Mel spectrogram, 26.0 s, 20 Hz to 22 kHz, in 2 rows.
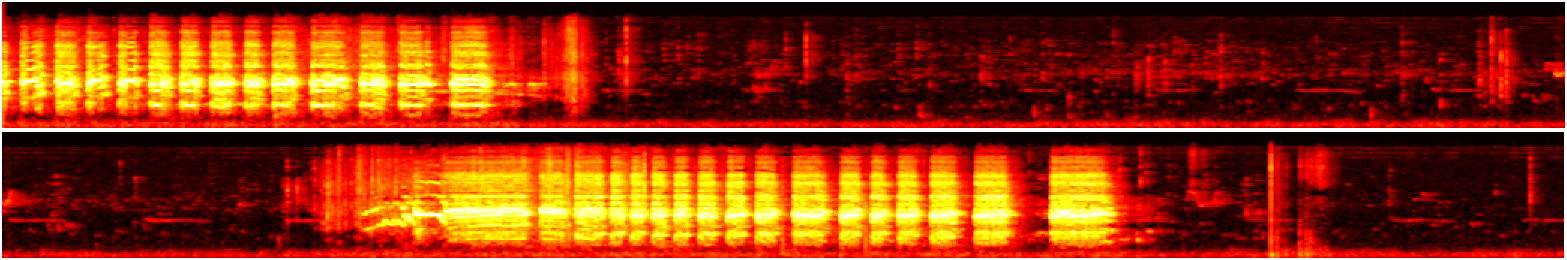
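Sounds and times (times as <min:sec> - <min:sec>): bird calling: 0:15.6 - 0:23.2.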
